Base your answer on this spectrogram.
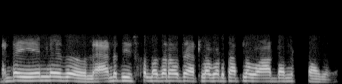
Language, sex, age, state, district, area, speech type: Telugu, male, 30-45, Andhra Pradesh, Alluri Sitarama Raju, rural, conversation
